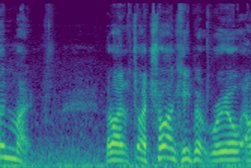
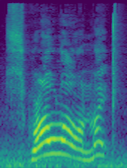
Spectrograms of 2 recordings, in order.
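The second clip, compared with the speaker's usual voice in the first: scroll on flung out much higher and louder; loud dismissal; 7 semitones higher, 6 dB louder, much slower than usual. Real, not acted. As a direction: bark it at the haters. Telling critics to move on.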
